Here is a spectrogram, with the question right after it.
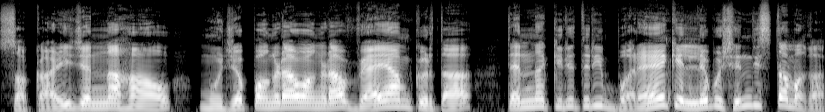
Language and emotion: Goan Konkani, happy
